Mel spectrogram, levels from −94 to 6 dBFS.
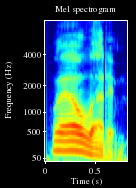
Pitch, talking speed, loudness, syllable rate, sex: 130 Hz, 220 wpm, -13 LUFS, 4.4 syllables/s, male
